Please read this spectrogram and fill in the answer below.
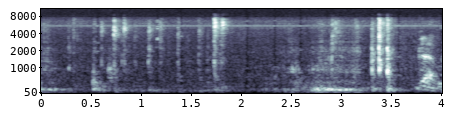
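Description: Near silence with faint, scattered clicks and taps: trading cards and a hard plastic card holder being handled and set down on a table.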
